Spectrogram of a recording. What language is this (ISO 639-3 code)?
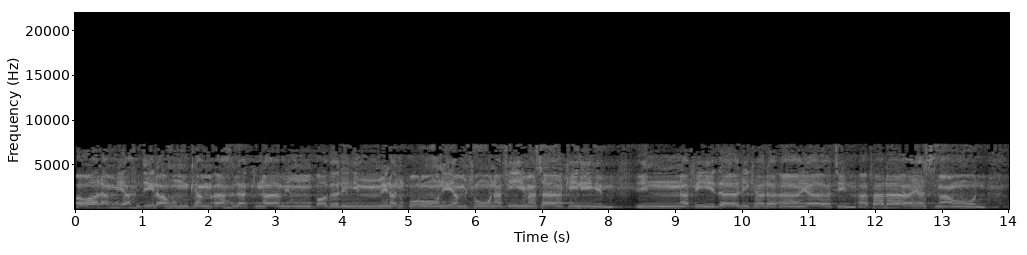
ara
